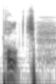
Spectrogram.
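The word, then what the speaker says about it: Polcz: was pulse but it was p-o-l-c-zed p-o-l-c-z pulch but then the canadian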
